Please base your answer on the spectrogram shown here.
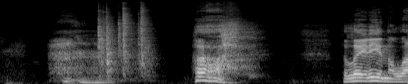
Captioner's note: sighs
